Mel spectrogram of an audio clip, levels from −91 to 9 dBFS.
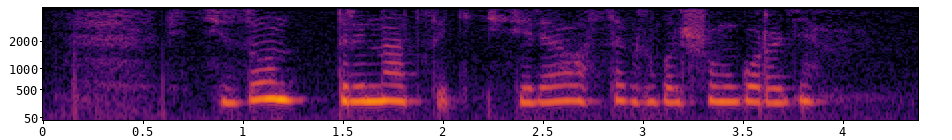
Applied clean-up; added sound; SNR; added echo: none; none; none; none.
